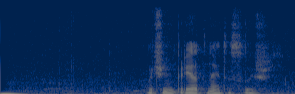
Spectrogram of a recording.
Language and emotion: Russian, neutral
